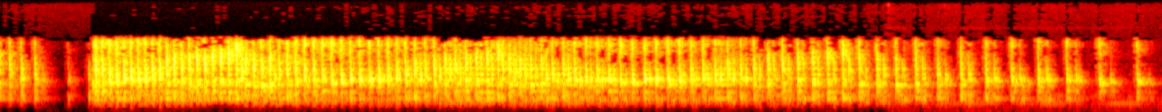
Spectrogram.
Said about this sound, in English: All right, let's spin the wheel.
